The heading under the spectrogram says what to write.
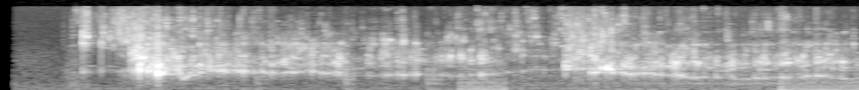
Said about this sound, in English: Can I get you a drink? Sure. The bourbon? Yeah, sure. How do you take it? However it's poured.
